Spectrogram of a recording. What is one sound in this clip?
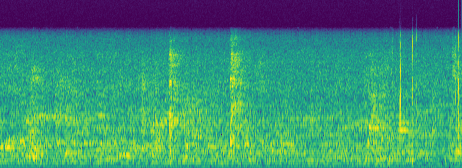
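People in an audience murmur quietly.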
